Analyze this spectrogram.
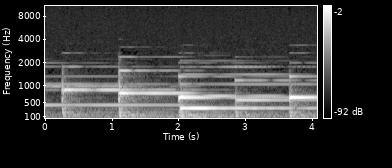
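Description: Background music: a slow piano melody of single notes struck about once a second, each one ringing on and fading.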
